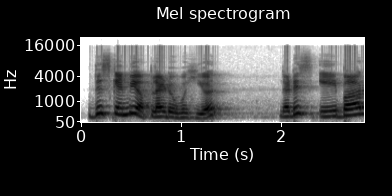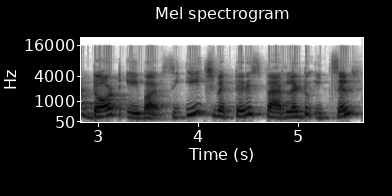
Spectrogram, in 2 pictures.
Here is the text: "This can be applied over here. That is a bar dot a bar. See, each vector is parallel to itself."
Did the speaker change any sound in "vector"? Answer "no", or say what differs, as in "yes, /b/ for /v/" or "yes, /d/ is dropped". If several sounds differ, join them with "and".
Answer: no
